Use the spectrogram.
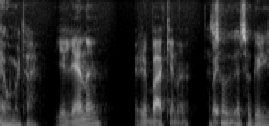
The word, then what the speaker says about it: Elena Rybakina: How do you pronounce Rybakina's name? That was very good, yeah. Yelena Rybakina. Say that one more time. Yelena Rybakina. That's so good you can say it a third time. Yelena Rybakina.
